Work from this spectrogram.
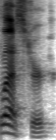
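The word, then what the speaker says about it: Leicester: uh like Lester you'd think it's how it's pronounced but it's actually more like molester it's Lester yeah it's Lester yeah so uh that's that's the one English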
